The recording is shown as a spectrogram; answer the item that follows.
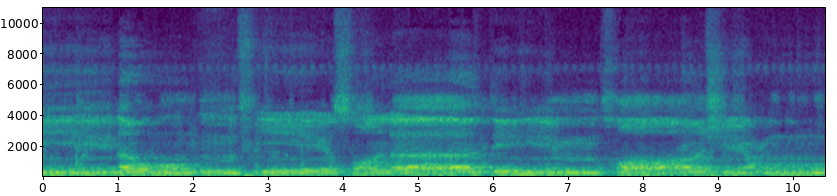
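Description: Male qari reciting the Quran in melodic tilawah style into a microphone: long, ornamented held notes that rise and fall in pitch, with brief pauses about four seconds in and again past seven seconds.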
